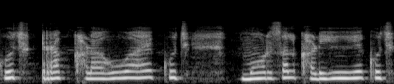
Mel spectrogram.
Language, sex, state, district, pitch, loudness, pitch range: Hindi, male, Madhya Pradesh, Katni, 295 Hz, -14 LUFS, 275-305 Hz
